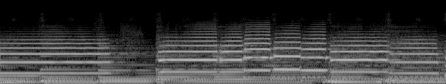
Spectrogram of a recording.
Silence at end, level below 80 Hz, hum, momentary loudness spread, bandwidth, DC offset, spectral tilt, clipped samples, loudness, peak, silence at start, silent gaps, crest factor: 0 s; -42 dBFS; none; 6 LU; 13 kHz; under 0.1%; -5 dB/octave; under 0.1%; -20 LUFS; -8 dBFS; 0 s; none; 14 dB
